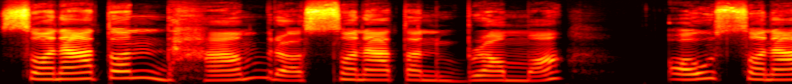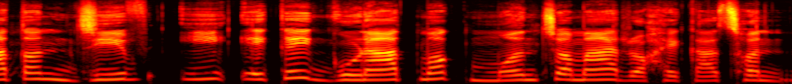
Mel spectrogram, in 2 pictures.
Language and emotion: Nepali, neutral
